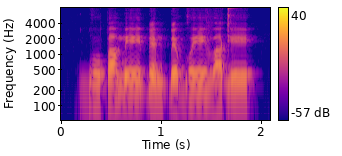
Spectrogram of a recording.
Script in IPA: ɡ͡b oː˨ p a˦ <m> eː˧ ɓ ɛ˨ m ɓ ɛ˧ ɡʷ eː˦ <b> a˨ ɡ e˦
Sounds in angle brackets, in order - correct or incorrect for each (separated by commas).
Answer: correct, incorrect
